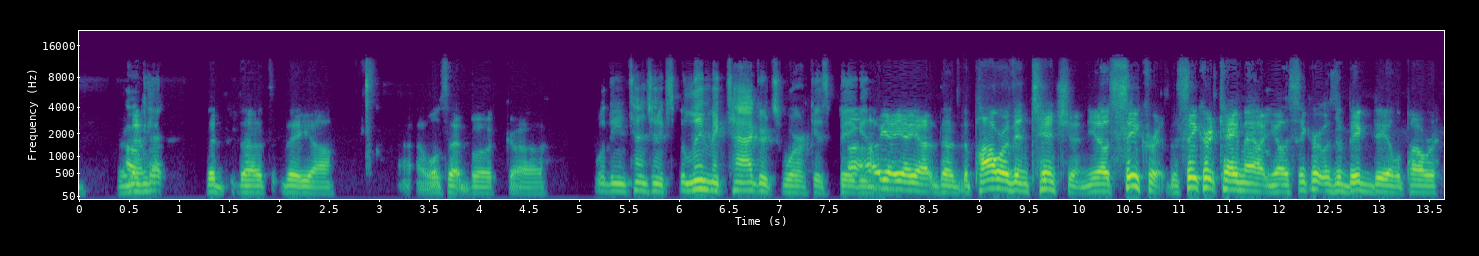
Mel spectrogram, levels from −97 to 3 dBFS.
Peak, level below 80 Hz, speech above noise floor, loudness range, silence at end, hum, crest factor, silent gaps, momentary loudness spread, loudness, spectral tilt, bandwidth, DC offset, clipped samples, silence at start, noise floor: 0 dBFS; -56 dBFS; 21 dB; 10 LU; 0.05 s; none; 18 dB; none; 15 LU; -18 LUFS; -5 dB/octave; 12 kHz; under 0.1%; under 0.1%; 0 s; -38 dBFS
